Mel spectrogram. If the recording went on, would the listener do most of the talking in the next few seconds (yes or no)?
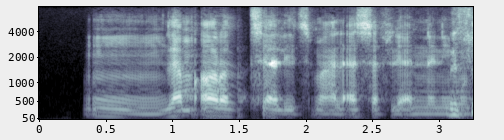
yes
